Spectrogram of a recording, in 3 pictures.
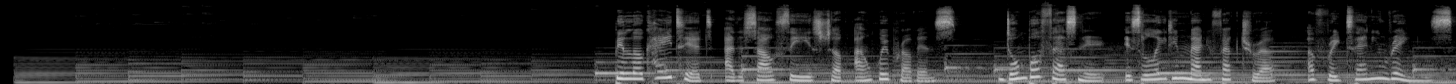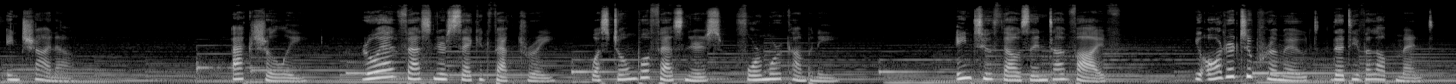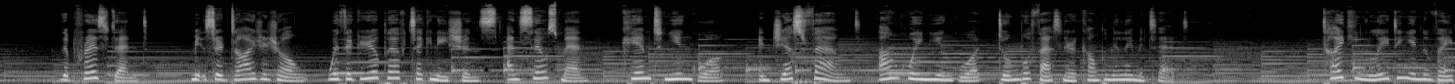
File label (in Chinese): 英女 英语宣传 沉稳企业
